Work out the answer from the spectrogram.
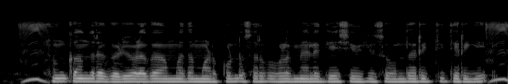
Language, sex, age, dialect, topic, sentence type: Kannada, male, 18-24, Dharwad Kannada, banking, statement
